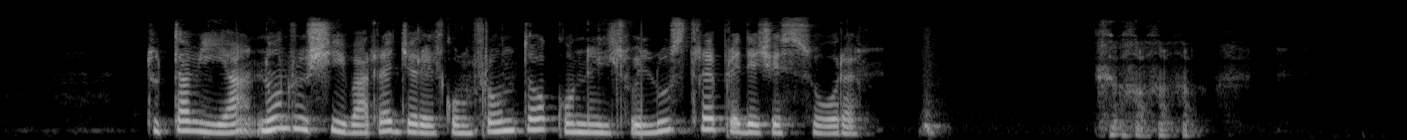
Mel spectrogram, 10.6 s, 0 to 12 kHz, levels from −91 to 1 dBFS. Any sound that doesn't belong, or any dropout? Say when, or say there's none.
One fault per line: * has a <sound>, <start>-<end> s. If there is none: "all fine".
* has a whoosh, 6.9-7.2 s
* has a laugh, 8.2-9.4 s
